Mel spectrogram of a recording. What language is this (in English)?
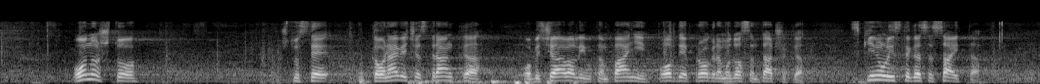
Serbian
